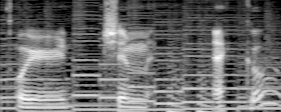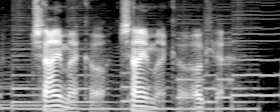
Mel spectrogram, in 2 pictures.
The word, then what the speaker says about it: Chimecho: about one minute all right now team echo team echo okay sorry for pronouncing it wrong all right maybe that guy paralyzed heel nice or Jim echo Chimecho Chimecho okay yeah I don't that doesn't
